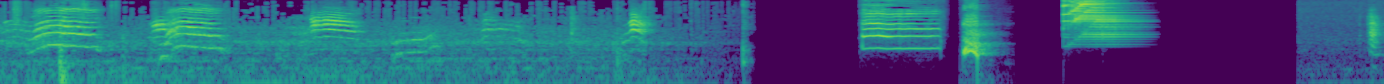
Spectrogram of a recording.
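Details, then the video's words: ['Calico Mieze and tabby Billie, two domestic cats, give five or six repeated meows over about six seconds, each sliding downward. Then come quiet gaps broken by short bright tonal bursts.'] "Calico Cat Mieze & Tabby Cat Billie's Cute Voice"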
